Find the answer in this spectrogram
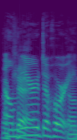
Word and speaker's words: Elmyr de Hory: Elmyr de Hory. de Hory.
